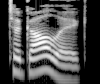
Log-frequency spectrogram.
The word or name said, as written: tagalog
